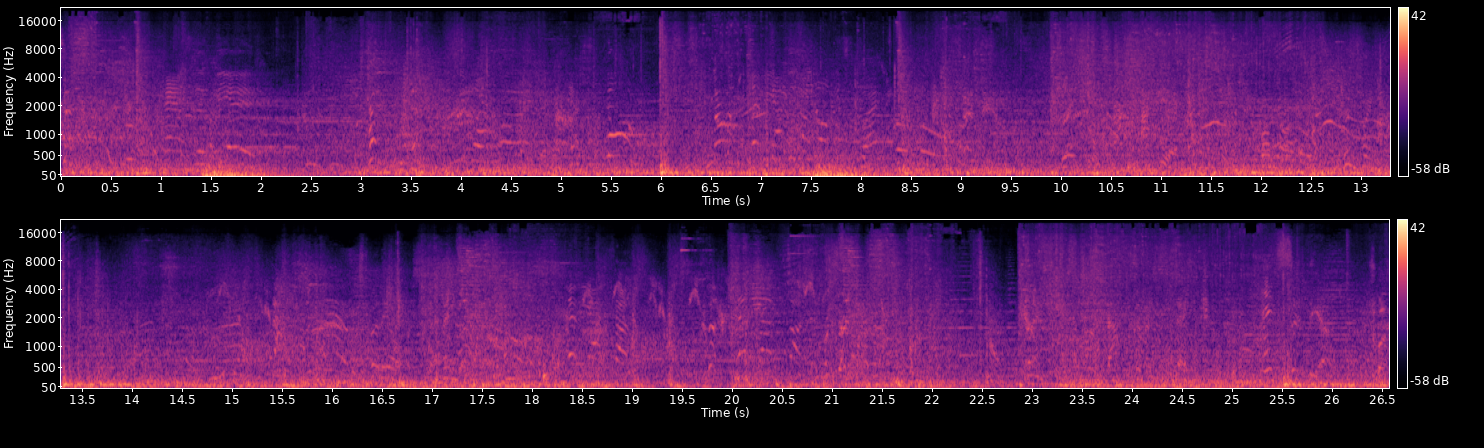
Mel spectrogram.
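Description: Spell-casting combat in Hogwarts Legacy, with fiery blasts, crashes and whooshing magic bursting continuously over game music and shouted incantations from characters.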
